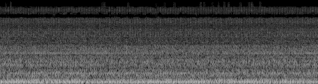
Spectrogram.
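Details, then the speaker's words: 2006 Acura TSX on a cold day, after replacing the two power steering hose O-rings (fluid still low, few bubbles): steady low idle while turning the wheel, no whine. The power steering now sounds quiet and normal. "Alright guys, so I just turned the wheel a few times. I don't know if you can hear it through the video, but I don't hear any more sound."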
